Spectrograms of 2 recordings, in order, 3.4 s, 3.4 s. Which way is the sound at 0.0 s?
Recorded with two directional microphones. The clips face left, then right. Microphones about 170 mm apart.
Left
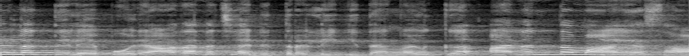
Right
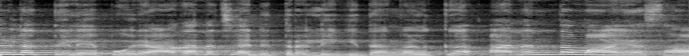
15° right (ahead or behind).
